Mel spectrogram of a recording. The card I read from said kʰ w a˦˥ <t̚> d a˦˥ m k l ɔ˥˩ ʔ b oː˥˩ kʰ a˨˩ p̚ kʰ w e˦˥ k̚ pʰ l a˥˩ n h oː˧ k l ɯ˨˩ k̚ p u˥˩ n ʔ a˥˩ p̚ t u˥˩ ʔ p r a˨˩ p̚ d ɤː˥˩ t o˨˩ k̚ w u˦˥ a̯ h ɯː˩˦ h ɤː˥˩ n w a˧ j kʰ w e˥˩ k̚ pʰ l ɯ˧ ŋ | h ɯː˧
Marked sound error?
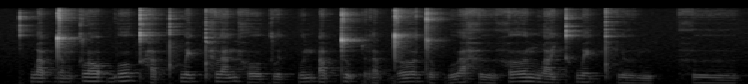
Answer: yes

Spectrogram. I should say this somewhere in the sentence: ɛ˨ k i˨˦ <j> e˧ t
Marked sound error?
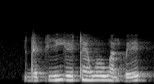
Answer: no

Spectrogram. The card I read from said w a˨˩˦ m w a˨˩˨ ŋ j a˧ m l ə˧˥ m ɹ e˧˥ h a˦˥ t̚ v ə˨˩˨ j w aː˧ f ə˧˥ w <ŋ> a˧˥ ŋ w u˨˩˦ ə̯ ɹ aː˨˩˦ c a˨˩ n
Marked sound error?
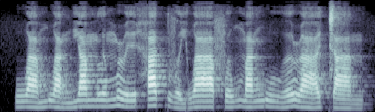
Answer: yes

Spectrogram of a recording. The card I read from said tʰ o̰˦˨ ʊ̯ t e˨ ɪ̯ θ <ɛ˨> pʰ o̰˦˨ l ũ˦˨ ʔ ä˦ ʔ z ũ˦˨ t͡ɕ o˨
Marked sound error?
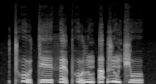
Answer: yes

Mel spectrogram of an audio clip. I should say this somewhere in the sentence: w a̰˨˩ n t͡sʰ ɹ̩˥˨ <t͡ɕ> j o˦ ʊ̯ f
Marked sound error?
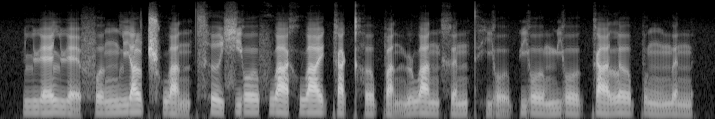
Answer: yes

